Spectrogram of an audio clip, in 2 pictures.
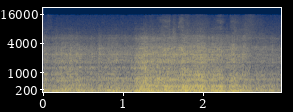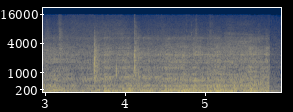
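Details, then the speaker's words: Fender Vibro King tube amp: loud steady rushing roar that swells, eases and suddenly drops out, intermittent noise; turning tone controls down silences it, suspected generated in tone circuit ahead of phase splitter; culprit eventually found as a small brown component. "well my guess is that this tone circuit is sitting just in front of the face splitter and the noise being generated somewhere in this tone circuit and just being passed on to the phase splitter"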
